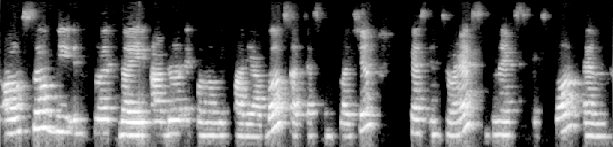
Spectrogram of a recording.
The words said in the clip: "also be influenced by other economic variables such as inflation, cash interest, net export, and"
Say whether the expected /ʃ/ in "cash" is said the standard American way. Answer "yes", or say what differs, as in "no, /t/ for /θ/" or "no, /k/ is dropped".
no, /s/ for /ʃ/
